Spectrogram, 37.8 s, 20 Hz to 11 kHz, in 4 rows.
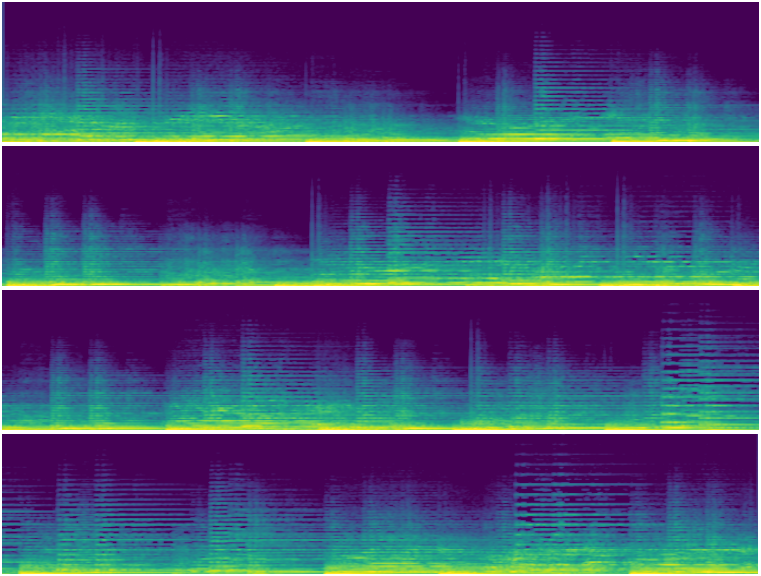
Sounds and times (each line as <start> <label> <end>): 0.0 choral 37.8
0.0 very simple accompanying bass 37.8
